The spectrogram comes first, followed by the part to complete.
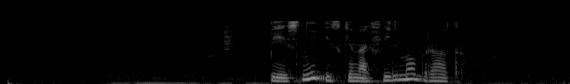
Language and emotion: Russian, neutral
